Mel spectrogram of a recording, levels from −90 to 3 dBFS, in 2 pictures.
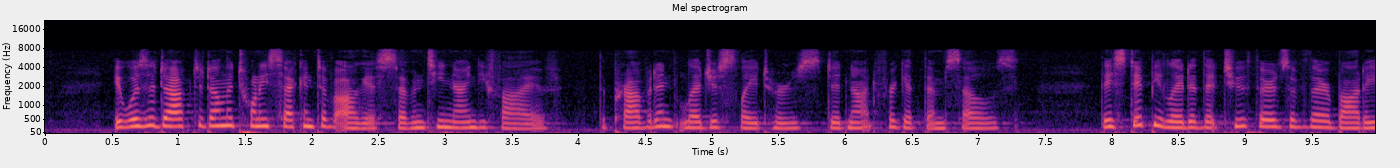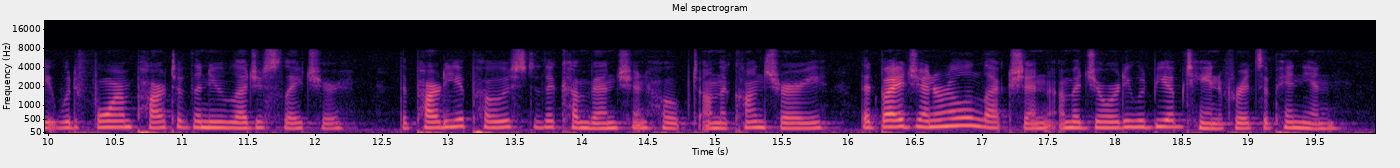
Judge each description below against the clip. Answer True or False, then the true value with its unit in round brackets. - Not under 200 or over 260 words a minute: False (160 wpm)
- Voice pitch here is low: False (205 Hz)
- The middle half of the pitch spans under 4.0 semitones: True (3.2 semitones)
